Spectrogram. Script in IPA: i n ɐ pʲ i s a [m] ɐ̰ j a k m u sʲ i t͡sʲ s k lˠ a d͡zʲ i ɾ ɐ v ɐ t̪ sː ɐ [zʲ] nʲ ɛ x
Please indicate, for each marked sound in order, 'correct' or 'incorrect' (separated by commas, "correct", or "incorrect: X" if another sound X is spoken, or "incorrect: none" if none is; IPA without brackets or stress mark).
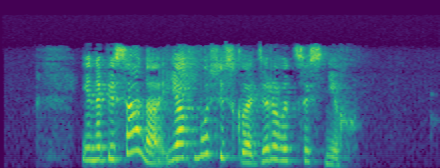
incorrect: n, incorrect: sʲ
